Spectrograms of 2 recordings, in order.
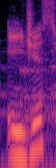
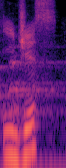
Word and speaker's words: Aegis: new skill here called aegis or aegis i always pronounced it aegis but ae is supposed to kind of be like one letter it's really weird in like latin because like archaeology has ae so it's like art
